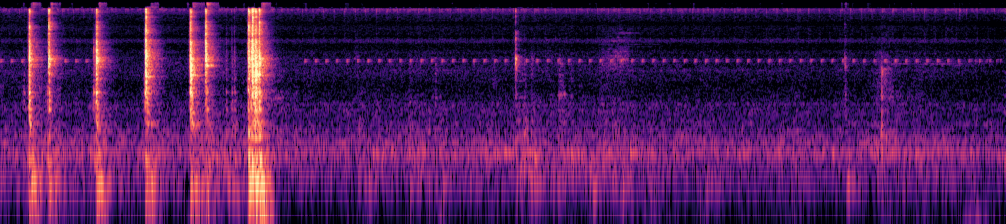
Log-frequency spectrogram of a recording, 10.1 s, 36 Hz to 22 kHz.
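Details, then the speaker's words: Schlumberger 4910B SSB analyzer (1980) in telegraph mode, a wire connected as input: half a dozen sharp, uneven relay clicks over two seconds, then quiet hum; normal relay switching while sampling. "And this is the telegraph mode. where you can hear it's doing some click click,"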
